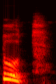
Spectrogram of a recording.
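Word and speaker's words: tooth: है मैंने, फुट और टूथ। ध्यान रहे उच्चारण, डबल ओ का यहाँ पर छोटी ऊ की मात्रा उच्चारण है, यहाँ बड़ी ऊ की मात्रा उच्चारण है। ये फुट होता है, ये टूथ होता है, ठीक है ना।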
